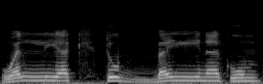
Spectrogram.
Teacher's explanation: لابد من إدغام الباء الأولى في الثانية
